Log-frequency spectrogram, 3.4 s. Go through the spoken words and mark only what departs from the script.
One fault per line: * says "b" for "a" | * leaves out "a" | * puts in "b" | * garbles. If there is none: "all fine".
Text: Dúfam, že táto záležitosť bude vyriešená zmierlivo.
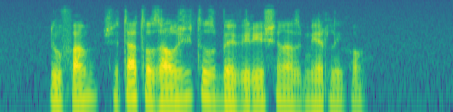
all fine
